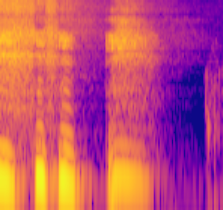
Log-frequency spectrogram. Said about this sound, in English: Sorry, me coughing so much, guys. Sorry. I don't know why I'm coughing.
